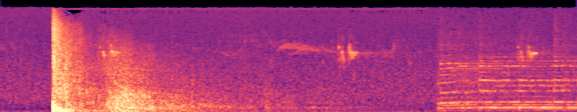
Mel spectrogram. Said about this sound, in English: She heard the gun go off and saw the smoke coming out of the barrel.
